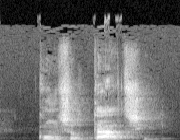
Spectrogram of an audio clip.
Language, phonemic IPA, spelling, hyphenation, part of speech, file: Dutch, /ˌkɔn.sʏlˈtaː.(t)si/, consultatie, con‧sul‧ta‧tie, noun, Nl-consultatie.ogg
- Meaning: consultation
